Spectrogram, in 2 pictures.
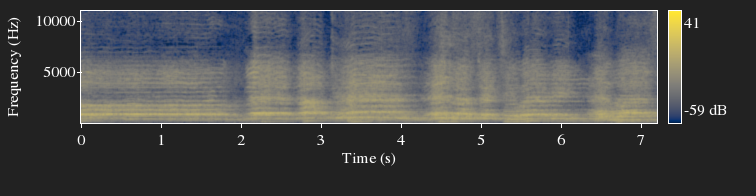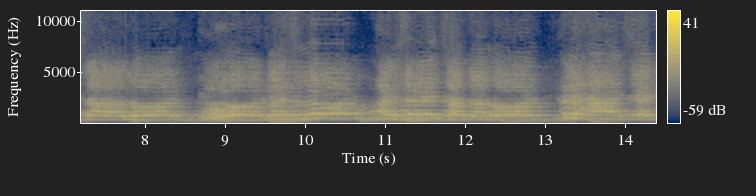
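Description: A choir of kindergarten children singing a song together in unison.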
